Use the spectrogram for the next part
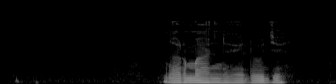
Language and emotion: Russian, neutral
